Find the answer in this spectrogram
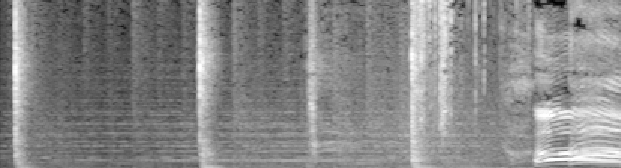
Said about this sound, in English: Wow. It's done. The mini mirror is smashed to bits. That one properly exploded. Okay. The mirror is completely broken.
